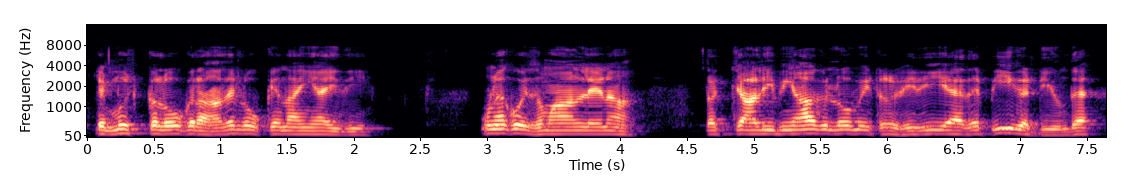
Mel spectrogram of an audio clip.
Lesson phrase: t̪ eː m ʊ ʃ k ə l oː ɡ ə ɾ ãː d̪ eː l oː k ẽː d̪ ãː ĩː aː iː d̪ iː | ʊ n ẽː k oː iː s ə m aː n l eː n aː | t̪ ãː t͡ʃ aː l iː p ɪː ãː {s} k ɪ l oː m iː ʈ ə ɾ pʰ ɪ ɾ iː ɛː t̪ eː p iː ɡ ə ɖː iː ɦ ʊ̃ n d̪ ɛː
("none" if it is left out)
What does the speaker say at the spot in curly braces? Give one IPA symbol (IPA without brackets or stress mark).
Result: none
